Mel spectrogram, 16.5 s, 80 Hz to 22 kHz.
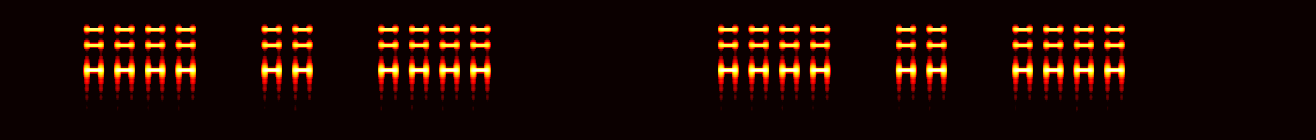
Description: Beep code, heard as a piezo beeper, played twice, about 3500 Hz. 4-2-4. In Phoenix BIOS tables: unexpected interrupt in protected mode.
